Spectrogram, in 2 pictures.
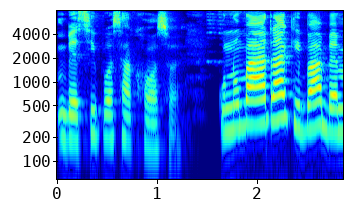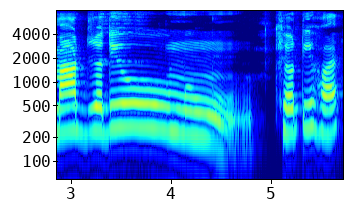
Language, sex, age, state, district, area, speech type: Assamese, female, 45-60, Assam, Golaghat, rural, spontaneous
